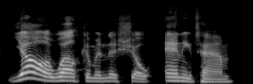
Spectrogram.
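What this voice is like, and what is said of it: Put-on Texas accent. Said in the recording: “That was my Texas accent. I'm sorry if it sounds rubbish.”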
